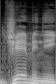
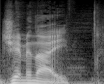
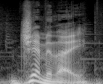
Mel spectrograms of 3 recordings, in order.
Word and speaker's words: Gemini: Я все думал, Джемини, Гемини. Нет, правильно произносить. Ну, правильно же, как Бьорн произносит. Так вот, Бьорн произносит Джеминай. Джеминай.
